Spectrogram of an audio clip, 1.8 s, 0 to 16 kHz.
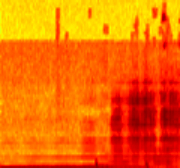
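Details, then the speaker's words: iPhone 13 with quiet earpiece and speakers, bottom speaker playing a 165 Hz cleaning test tone: a steady low hum plays cleanly, then a rattly buzz joins as a finger presses the grille; the speaker itself is working. "That's from my finger sitting on top of the speaker. So those ones should be fine now."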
